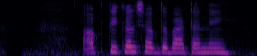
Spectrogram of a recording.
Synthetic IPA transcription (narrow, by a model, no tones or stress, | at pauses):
ʌ̰pʈikʌlsʌbd̪ʱʌbaʈʌnʌj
